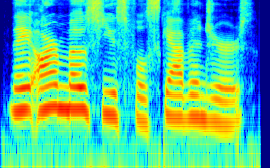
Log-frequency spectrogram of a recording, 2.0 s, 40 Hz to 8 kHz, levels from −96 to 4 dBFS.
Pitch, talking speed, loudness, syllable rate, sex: 215 Hz, 150 wpm, -16 LUFS, 5.5 syllables/s, female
